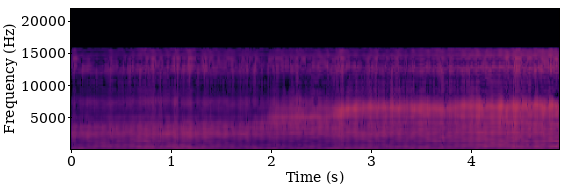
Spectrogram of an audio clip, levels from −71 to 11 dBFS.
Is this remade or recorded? remade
